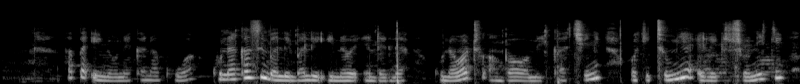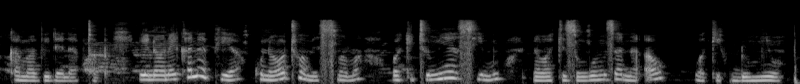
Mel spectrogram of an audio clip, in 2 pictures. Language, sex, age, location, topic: Swahili, male, 36-49, Wajir, government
